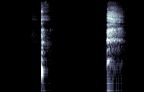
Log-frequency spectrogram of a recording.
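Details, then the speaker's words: Streamer coughing during a live gaming stream, with mic settings just changed so coughs are picked up: two short, sharp coughs separated by silence. "Oh my god, I've got a cough. I'm so sorry, guys. Let me get my, like, thing up. I changed my mic settings, so now you can hear me cough all the time."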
